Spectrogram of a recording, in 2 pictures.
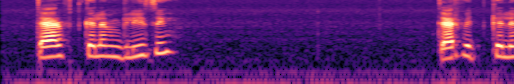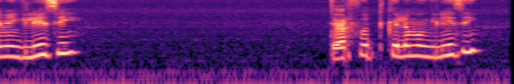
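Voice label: do you speak English, Yemeni arabic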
